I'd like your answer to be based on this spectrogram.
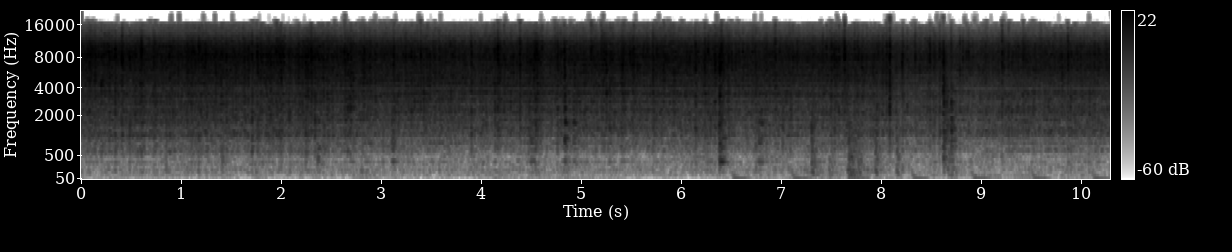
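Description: Food sizzles in a pan on a Karinear plug-in ceramic hob, a loud, close, steady frying hiss with scattered crackles and pops, heard alone without speech.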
